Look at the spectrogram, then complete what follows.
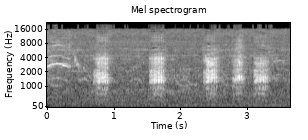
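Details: Toucan making five coarse croaks, the last three in quicker succession, after a faint whistled note at the start.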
